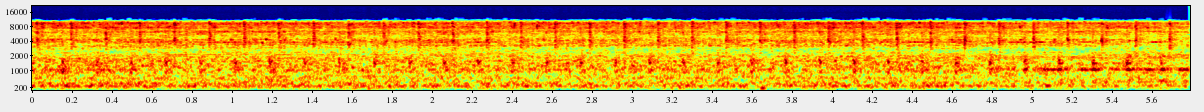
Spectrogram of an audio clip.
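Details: Mitsubishi Montero Sport 6G72 V6 at idle: quick, light, sharp ticking about three per second rides high over a steady idle, hydraulic lifters tapping.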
